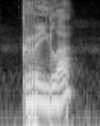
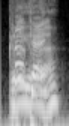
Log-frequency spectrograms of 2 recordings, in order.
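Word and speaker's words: Grýla: These I know I'm actually pronouncing right. – Okay. – There is a Grilla and Lepaluthe. – Huh. – Yeah. Grilla and Lepaluthe.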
